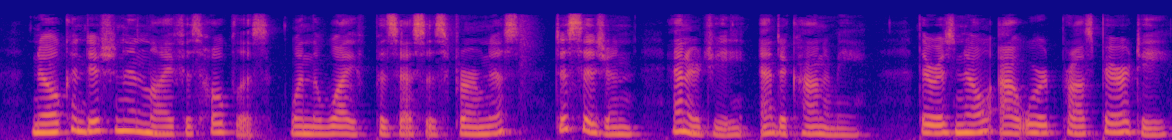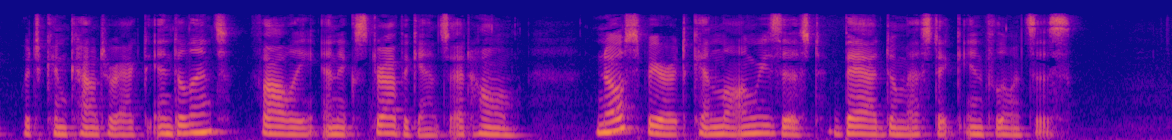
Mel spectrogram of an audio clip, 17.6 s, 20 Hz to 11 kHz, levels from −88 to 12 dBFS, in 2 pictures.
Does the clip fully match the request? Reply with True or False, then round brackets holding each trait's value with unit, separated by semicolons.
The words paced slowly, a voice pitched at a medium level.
True (125 wpm; 175 Hz)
